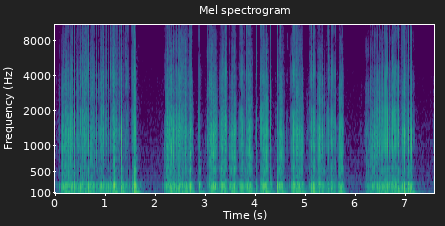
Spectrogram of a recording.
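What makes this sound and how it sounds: Two metal pins scratch steadily along the sides of a black foam microphone windscreen, making a dry, crackly rasp with a low hum underneath. A long continuous scratch is followed by a pause, then a run of quick, choppy strokes, another pause and a final steady scratch.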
